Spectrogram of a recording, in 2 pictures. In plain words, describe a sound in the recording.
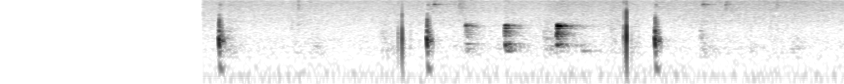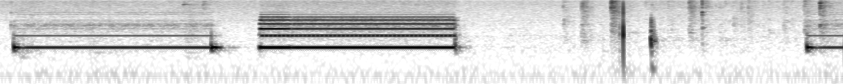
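Fingers tap on a phone.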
